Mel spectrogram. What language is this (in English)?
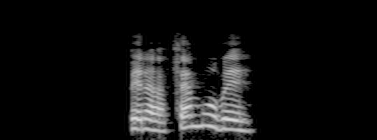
Catalan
